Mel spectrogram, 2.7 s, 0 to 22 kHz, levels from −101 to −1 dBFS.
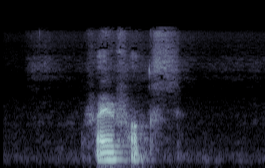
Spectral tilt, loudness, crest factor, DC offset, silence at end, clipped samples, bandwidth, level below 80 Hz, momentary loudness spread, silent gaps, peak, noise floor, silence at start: -5.5 dB/octave; -31 LUFS; 22 dB; under 0.1%; 0.9 s; under 0.1%; 12.5 kHz; -72 dBFS; 17 LU; none; -12 dBFS; -73 dBFS; 0.85 s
